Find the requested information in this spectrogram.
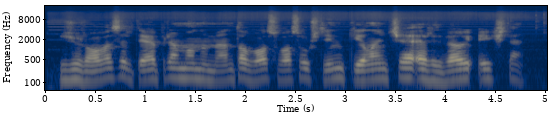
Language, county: Lithuanian, Šiauliai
